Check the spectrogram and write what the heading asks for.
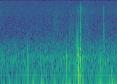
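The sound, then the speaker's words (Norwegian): Strong storm wind roars steadily at a field hospital in Bjerkvik, with a deep, rumbling low end, a few sharper gusts flaring up briefly near the end. No voices, just the continuous blustery noise. “Det er et forferdelig uvær.”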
